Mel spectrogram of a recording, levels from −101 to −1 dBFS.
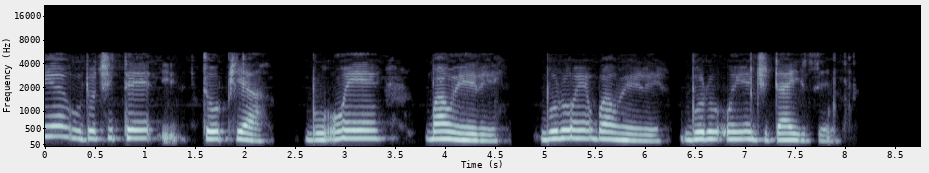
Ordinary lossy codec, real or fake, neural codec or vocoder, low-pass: none; fake; codec, 16 kHz, 8 kbps, FunCodec, trained on LibriTTS, 25 frames a second; 5.4 kHz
